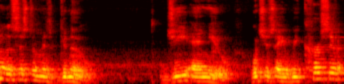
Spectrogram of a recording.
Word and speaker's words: GNU: than that you see GNU is the most humor charged word in the English language because according to the dictionary the g is silent and that looks very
